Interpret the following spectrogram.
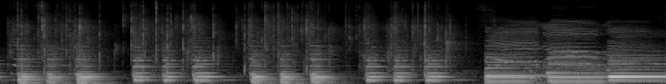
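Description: Electric keyboard playing short, detached chords in a steady rhythm, with children clapping along. About six seconds in, it moves to longer held chords.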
